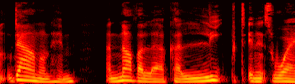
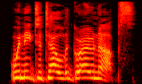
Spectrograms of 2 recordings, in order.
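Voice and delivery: put-on high-pitched child's yell of alarm; urgent yell; 13 semitones higher than usual. A narrator's reading. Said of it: "Ash yelled".

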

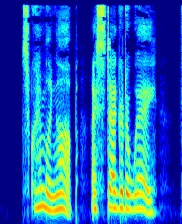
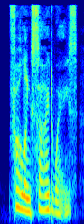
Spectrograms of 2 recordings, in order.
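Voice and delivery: ordinary delivery, nothing marked

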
